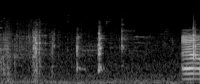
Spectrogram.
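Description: Ceramic plates knocking against each other in a few short, light clinks as a stack of dishes is handled.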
